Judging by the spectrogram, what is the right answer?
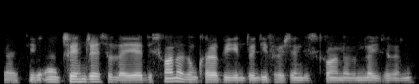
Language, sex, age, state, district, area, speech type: Manipuri, male, 18-30, Manipur, Tengnoupal, urban, conversation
